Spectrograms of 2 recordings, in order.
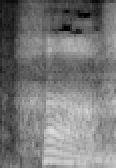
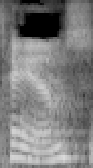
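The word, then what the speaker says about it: Hamm's: But there is nothing like a Homs. – Homs. It's pronounced Hams.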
